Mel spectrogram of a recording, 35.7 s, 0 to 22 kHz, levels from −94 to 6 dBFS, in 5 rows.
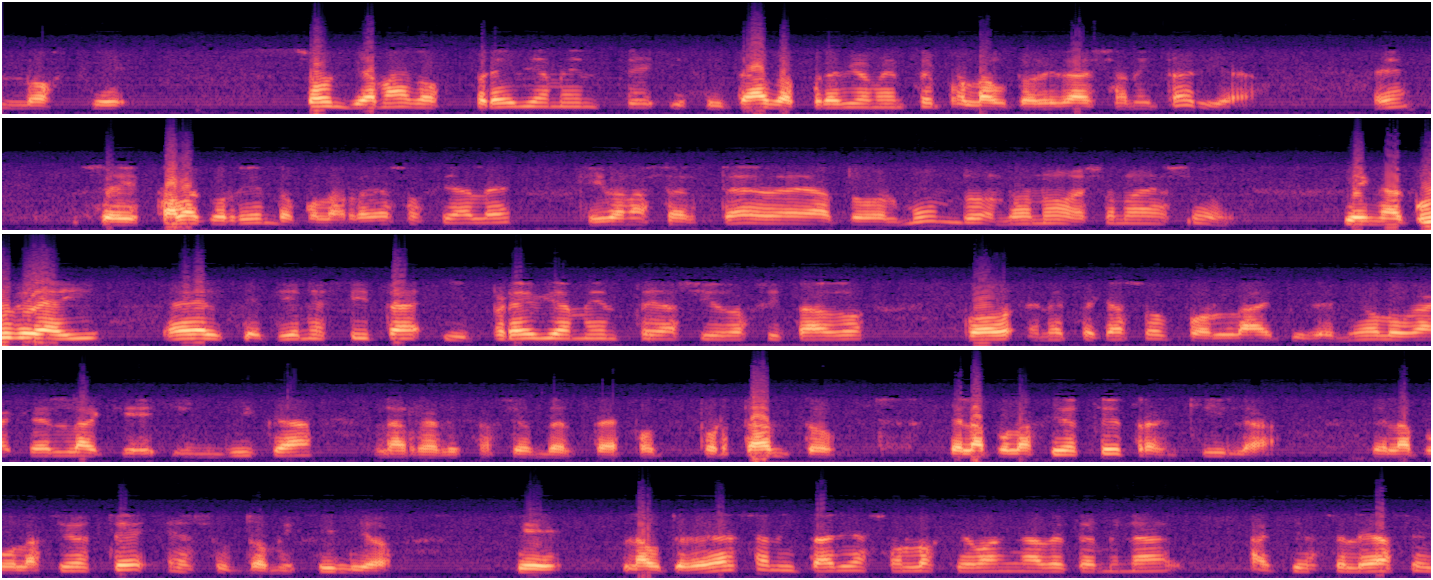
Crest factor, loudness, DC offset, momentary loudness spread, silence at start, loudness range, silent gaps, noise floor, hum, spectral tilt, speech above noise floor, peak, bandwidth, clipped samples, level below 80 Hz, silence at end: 14 dB; -14 LUFS; under 0.1%; 13 LU; 0 s; 6 LU; none; -46 dBFS; none; -5.5 dB/octave; 33 dB; 0 dBFS; 9 kHz; 0.4%; -56 dBFS; 0 s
